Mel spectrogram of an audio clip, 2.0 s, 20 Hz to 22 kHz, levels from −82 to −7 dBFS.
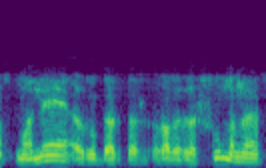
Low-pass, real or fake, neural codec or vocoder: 14.4 kHz; fake; codec, 44.1 kHz, 7.8 kbps, Pupu-Codec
